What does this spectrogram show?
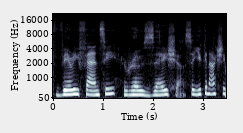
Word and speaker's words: rosacea: Rosaceia. So, you can actually pronounce it as if you want to say the word rose and then just give it a bit of a jennaqua look and feel to it.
